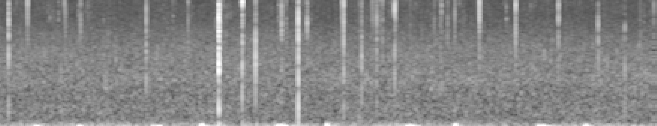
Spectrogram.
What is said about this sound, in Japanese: ねえ、聞こえる？ドキドキしてるでしょ？鼓動って落ち着くんだって。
